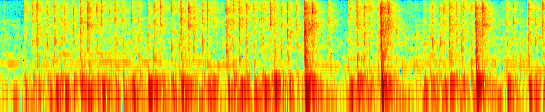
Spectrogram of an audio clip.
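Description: Fast, steady typing on a Razer mechanical computer keyboard, dense clacking keystrokes close up for several seconds, with a few louder key hits and no talking.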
